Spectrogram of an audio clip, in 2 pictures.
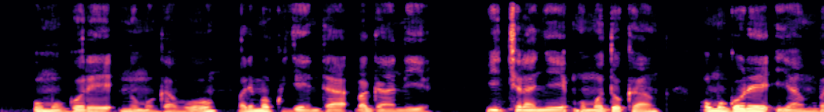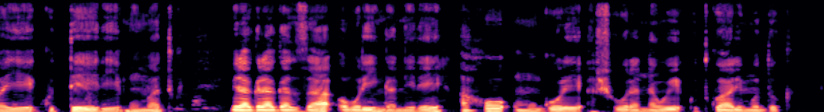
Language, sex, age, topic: Kinyarwanda, male, 25-35, finance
